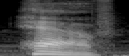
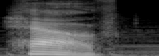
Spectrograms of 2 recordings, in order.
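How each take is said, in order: The two takes are said the same way.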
